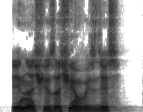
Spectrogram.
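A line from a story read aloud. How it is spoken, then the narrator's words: Muttered. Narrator (Russian): пробормотал врач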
